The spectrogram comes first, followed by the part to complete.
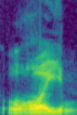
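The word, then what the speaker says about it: غين: g itu berbeda ya Kalau teman temteman melafalkan Gin di sini itu bayangannya seperti Huruf g ya nanti melafalkannya gini waagossaqo wag go ahah nanti gitu nanti gitu pelafalannya jadi beda antara gain dengan G itu beda Walaupun memang huruf Gin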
